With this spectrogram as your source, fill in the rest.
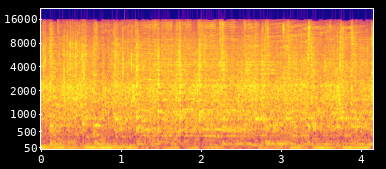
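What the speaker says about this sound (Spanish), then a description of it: "Un aplauso para Leonisa, por favor, y un aplauso para ustedes." Dense, continuous clapping from an audience at a Leonisa show in Punta Cana, Dominican Republic, holding steady and loud throughout with a low hum beneath.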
